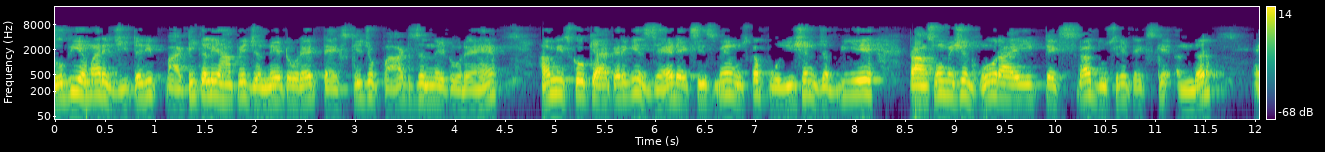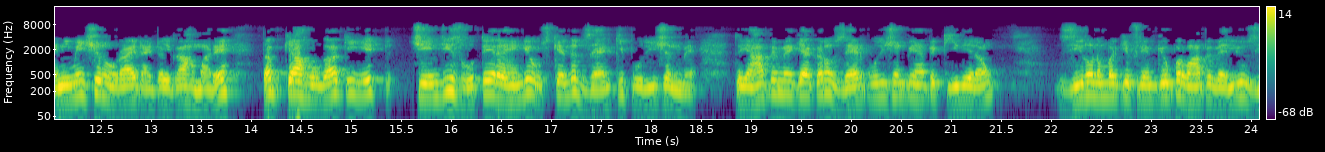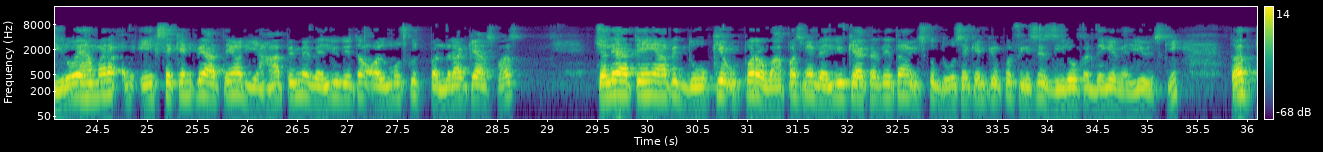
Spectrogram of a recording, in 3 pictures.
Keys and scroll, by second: 27.1 1, 27.5 5, 33.9 0.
